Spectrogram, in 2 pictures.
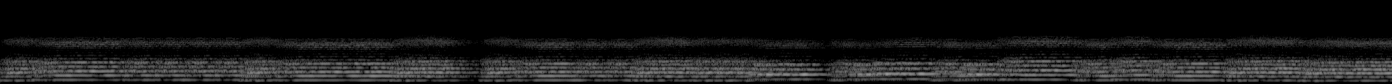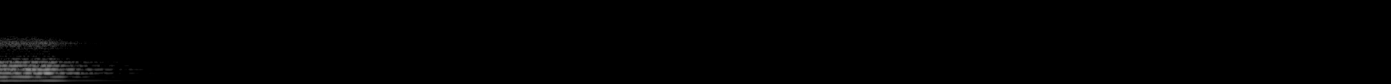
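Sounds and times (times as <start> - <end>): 
tenor singing: 0.0 - 14.9.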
